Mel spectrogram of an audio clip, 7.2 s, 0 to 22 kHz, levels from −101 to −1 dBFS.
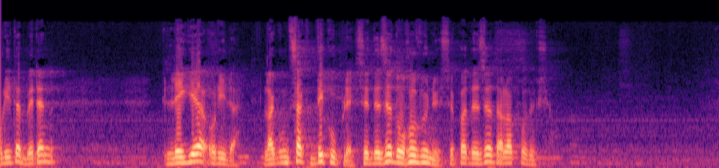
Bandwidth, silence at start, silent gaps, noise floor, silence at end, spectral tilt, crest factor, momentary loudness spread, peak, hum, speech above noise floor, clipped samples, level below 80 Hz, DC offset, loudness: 11.5 kHz; 0 s; none; -50 dBFS; 1.8 s; -8.5 dB/octave; 14 dB; 12 LU; -4 dBFS; none; 33 dB; under 0.1%; -48 dBFS; under 0.1%; -17 LUFS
